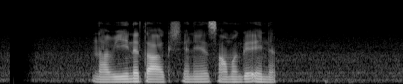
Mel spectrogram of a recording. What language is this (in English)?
Sinhala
